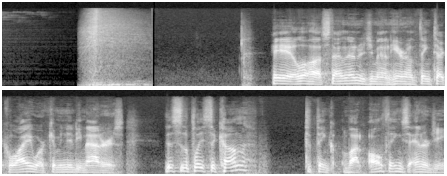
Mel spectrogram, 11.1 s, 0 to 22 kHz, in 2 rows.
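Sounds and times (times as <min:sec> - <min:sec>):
deep transition whoosh: 0:01.0 - 0:01.9.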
